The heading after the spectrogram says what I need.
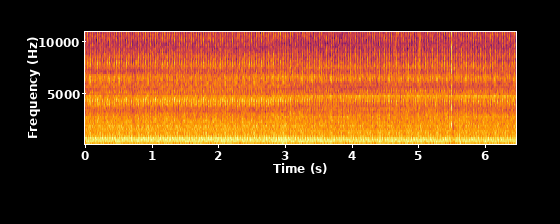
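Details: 2013 VW Jetta TDI Sportwagen 2.0 diesel idling just after an oil change with Liqui Moly Top Tec 4200 5W-30: steady, even injector clatter at constant speed, with nothing uneven or knocking. Normal healthy diesel idle.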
